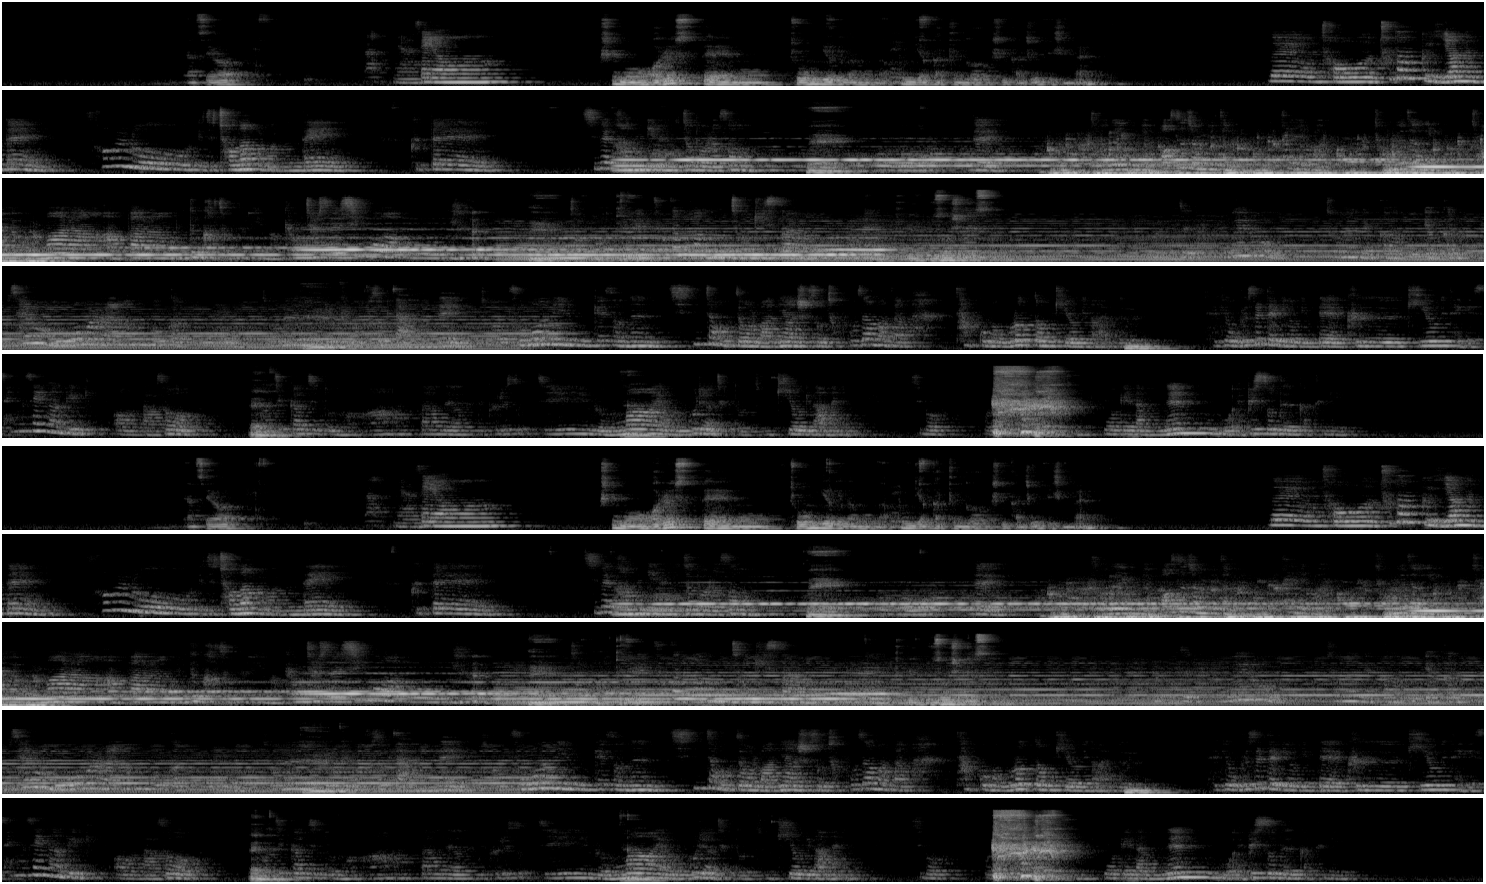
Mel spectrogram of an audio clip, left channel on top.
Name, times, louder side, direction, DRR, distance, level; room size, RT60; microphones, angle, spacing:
voice 1, 1.8-2.3 6.0-10.9 22.9-23.4 34.9-36.1 38.3-39.7 47.5-48.0 55.7-55.9 61.7-62.1 65.5-65.8 69.2-69.9 70.5-70.6, right 1 dB, 25° right, 1 dB, 0.3 m, -30 dB
voice 2, 3.6-5.0 8.9-9.0 12.7-15.3 15.7-18.3 18.9-19.8 20.6-22.4 23.5-24.1 24.5-24.9 25.7-27.2 27.6-28.1 28.5-34.5 35.3-37.8 38.2-38.5 39.1-39.5 41.1-42.4 42.9-55.7 56.5-60.1 60.4-61.2 61.9-63.9 64.2-67.8 68.4-68.7 69.1-69.2 69.6-72.7, equal, 50° left, -3 dB, 0.9 m, -34 dB
sound 1, 20.9-38.4, left 2 dB, 25° left, 1.0 m, -25 dB
sound 2, 25.2-30.1, equal, 85° left, 0.6 m, -25 dB
sound 3, 34.5-50.0, right 2 dB, 80° right, 0.6 m, -35 dB
3.4 x 2.4 x 3.0 m, 0.83 s
head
